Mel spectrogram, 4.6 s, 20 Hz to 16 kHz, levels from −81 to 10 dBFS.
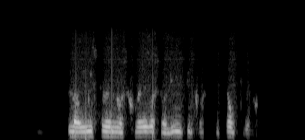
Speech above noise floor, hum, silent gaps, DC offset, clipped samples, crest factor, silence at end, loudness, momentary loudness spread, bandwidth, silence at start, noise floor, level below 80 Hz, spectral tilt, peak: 57 dB; none; 3.34-3.38 s; under 0.1%; under 0.1%; 18 dB; 0.85 s; -21 LUFS; 10 LU; 6.2 kHz; 1 s; -77 dBFS; -54 dBFS; -9.5 dB/octave; -4 dBFS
